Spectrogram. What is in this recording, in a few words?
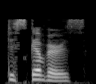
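"discovers", English, British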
